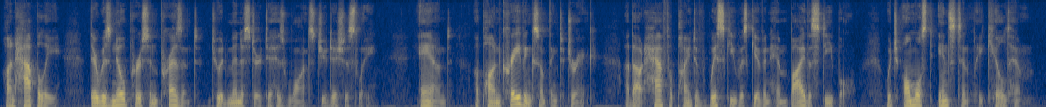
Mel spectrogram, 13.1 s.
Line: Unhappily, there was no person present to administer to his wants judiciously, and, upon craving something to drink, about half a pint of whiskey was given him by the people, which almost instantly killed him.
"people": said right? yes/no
no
